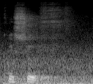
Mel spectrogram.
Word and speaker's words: kusuf: So you see kusuf and khusuf. Okay, the first one is with a kaf, right? You might want to write it. Kusuf is kusuf. Kaf, sin, waw, fa. Kusuf.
